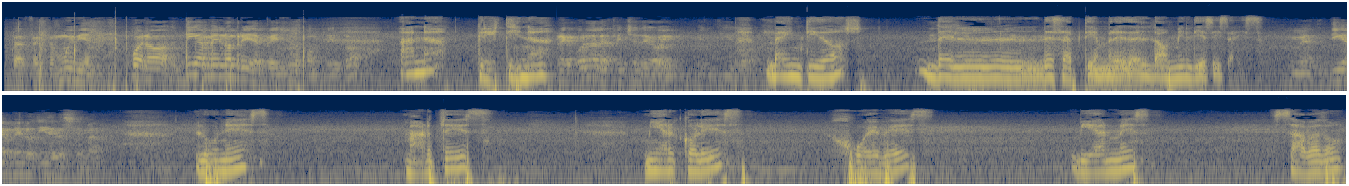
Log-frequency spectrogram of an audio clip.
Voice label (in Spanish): PRE OPERATORIO, Voice before surgery, Papilomatosis, Female. 65 years old; Score de Severidad de Derkay: 9; Archivo de voz. Pre operatorio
